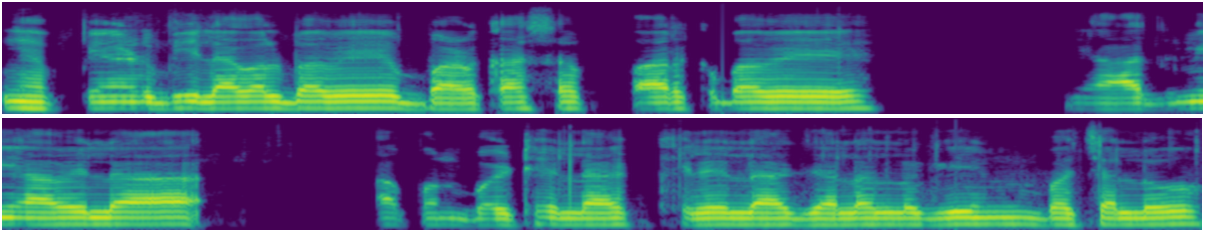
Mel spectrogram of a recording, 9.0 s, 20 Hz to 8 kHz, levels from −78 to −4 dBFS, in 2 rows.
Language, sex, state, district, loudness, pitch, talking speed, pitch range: Bhojpuri, male, Bihar, Saran, -14 LUFS, 125 Hz, 120 wpm, 120-125 Hz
